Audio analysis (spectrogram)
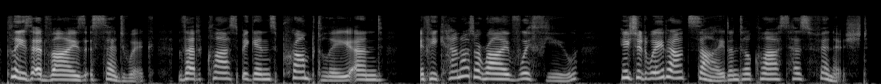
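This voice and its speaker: A stern, imposing older witch teacher, formal and commanding, as a woman narrator puts her on for a storybook. Her lines sit higher and ring louder than the narration, measured and unhurried, in a dry, close recording. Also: animated, no room sound. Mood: composed.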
